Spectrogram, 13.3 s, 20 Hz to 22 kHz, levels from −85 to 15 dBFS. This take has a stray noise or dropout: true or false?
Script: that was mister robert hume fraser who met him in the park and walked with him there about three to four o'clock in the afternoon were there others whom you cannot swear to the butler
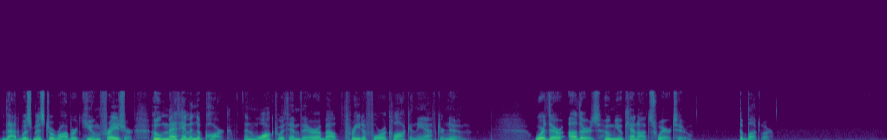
false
